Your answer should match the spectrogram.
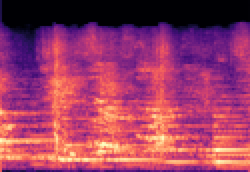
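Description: A small group of adult men and women singing a Christian song together as a choir, with long held notes.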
